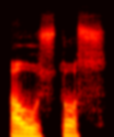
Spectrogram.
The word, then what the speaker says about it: Ağustos: And while I'm reading it, soft G combines two vowels, which are A and U, in a smooth way. I'm not reading it as Ağustos, I'm reading it as Ağustos. Ağustos.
